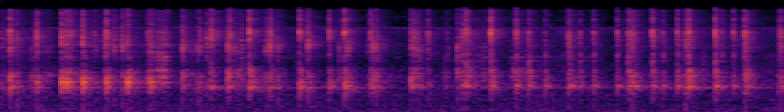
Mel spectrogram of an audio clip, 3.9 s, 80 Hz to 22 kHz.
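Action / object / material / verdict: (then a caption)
tap / wooden slat frame / wood / none. Fingernails and fingertips tap quickly on the wooden slats of a large, open triangular triforce frame held upright. The result is a rapid stream of short, dry, woody clicks with a hollow tone around 1.1 kHz. Each tap dies away almost instantly, and there is little low end.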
